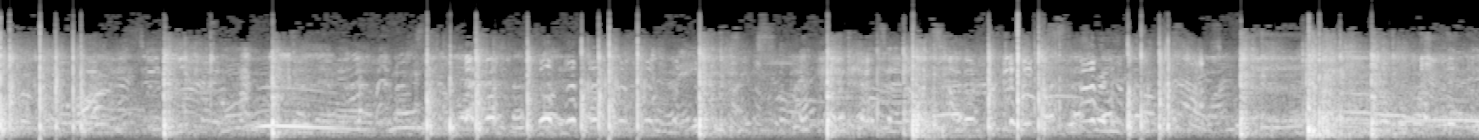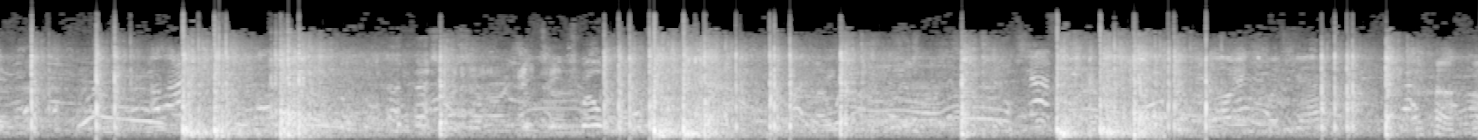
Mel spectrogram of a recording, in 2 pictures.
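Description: Fireworks crackle and fizzle.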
